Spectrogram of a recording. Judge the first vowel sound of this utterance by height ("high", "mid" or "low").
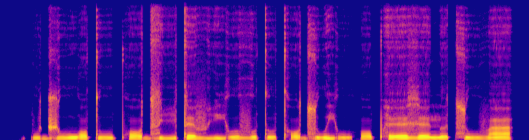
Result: high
